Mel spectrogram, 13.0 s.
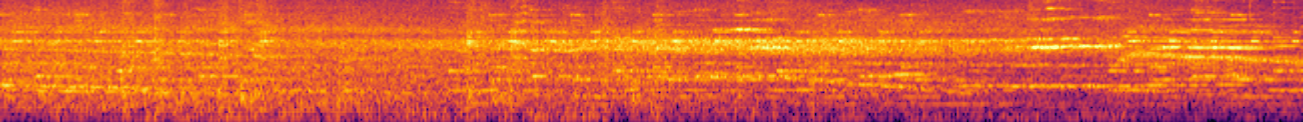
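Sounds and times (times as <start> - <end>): train wheels rumbling over rails: 0.0 - 11.6.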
